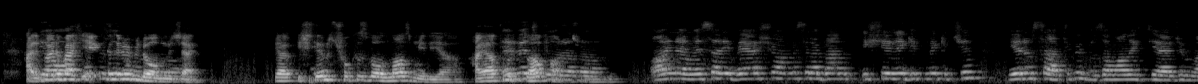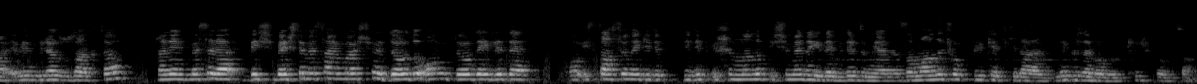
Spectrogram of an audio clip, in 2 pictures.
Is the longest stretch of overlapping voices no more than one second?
No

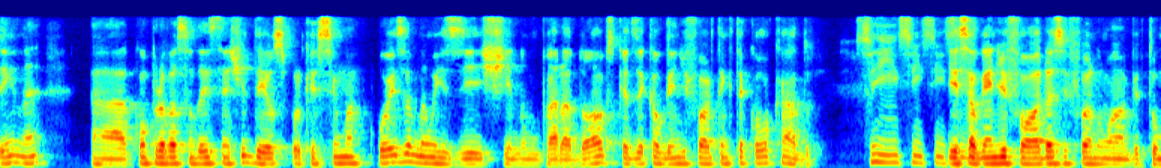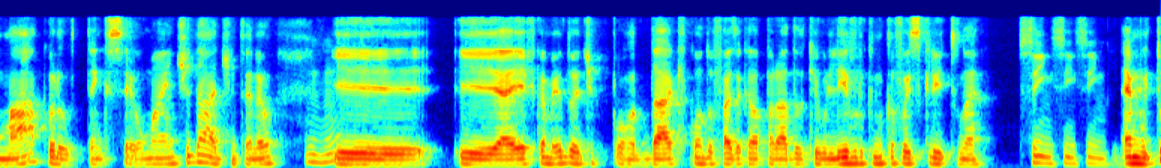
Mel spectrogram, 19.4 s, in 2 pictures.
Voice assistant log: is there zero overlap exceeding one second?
Yes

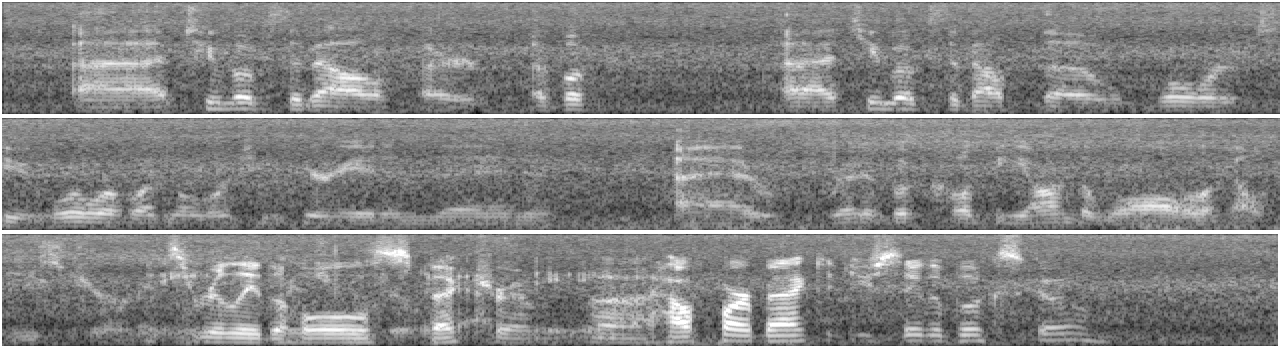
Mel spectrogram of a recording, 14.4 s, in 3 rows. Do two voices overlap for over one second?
Yes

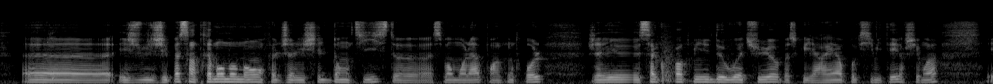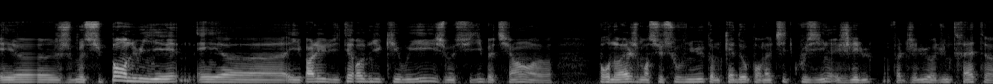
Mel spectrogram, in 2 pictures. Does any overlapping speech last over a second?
No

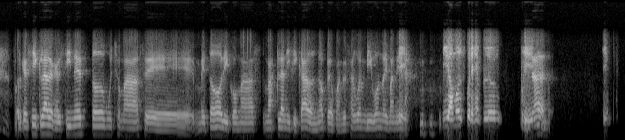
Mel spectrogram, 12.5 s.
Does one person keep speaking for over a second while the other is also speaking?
No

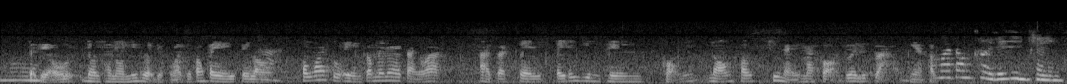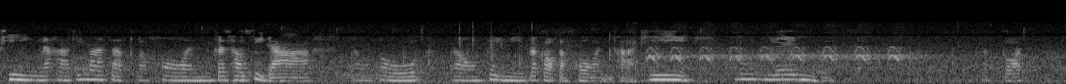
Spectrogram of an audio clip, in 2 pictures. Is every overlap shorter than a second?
Yes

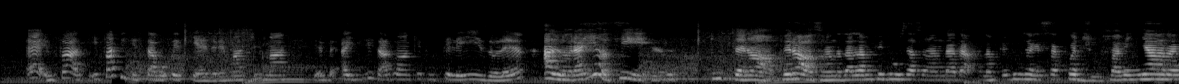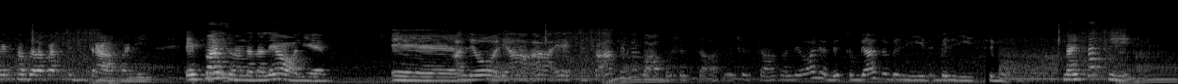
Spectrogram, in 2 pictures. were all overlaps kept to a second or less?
Yes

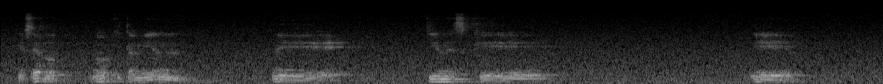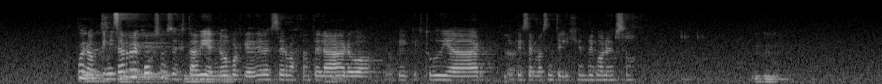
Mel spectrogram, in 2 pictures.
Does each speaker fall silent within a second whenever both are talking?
No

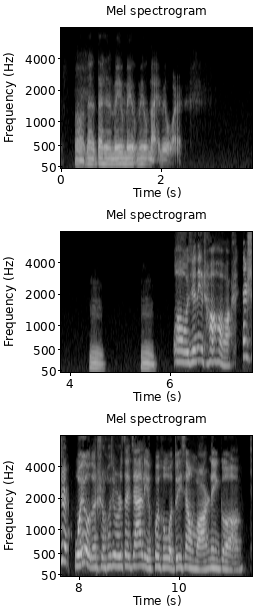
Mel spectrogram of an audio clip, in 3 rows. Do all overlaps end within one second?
Yes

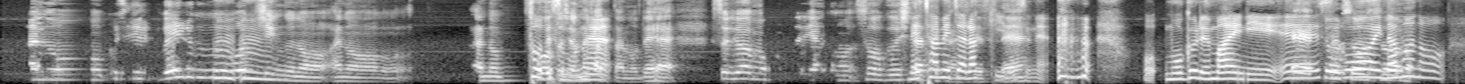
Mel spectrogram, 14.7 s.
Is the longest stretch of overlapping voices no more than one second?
No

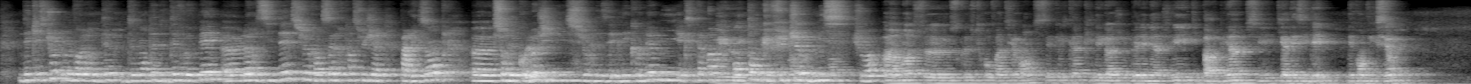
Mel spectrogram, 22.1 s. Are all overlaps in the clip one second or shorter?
No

